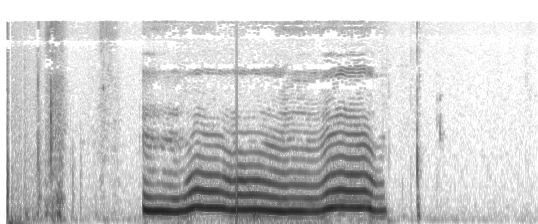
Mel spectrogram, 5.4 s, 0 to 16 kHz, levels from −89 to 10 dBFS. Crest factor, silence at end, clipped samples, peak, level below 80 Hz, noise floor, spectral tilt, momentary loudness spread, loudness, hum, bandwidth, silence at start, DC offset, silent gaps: 10 dB; 1.2 s; under 0.1%; -2 dBFS; -46 dBFS; -59 dBFS; -8 dB/octave; 19 LU; -11 LUFS; none; 11.5 kHz; 0.05 s; under 0.1%; none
